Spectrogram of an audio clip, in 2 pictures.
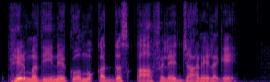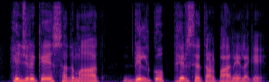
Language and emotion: Urdu, neutral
